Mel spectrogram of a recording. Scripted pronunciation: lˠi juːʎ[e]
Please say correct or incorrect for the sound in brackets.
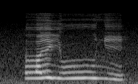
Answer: incorrect: i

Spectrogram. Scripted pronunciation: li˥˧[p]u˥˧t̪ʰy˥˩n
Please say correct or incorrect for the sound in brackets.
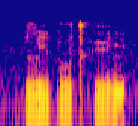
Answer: correct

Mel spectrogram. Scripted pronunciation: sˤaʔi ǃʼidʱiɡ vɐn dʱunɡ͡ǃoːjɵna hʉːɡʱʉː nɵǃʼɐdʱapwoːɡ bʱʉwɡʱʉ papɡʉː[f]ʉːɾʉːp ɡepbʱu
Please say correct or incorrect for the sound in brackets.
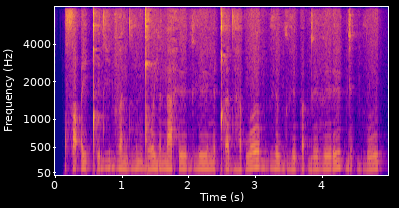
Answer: incorrect: v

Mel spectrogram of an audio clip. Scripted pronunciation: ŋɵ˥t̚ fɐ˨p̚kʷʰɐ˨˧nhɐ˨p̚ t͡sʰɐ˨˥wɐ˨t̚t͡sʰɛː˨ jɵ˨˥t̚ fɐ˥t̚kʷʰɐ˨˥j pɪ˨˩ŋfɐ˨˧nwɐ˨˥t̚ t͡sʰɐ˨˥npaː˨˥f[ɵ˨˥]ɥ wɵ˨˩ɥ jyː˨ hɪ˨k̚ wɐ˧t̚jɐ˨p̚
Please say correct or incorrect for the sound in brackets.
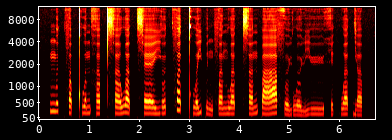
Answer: incorrect: ɵ˨˩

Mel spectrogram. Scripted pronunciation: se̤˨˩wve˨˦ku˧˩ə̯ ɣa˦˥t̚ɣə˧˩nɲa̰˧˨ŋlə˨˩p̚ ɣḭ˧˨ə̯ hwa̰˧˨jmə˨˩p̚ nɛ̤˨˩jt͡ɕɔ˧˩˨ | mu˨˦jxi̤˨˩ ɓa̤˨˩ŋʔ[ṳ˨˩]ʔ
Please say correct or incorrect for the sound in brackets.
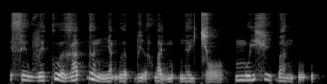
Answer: incorrect: ṵ˧˨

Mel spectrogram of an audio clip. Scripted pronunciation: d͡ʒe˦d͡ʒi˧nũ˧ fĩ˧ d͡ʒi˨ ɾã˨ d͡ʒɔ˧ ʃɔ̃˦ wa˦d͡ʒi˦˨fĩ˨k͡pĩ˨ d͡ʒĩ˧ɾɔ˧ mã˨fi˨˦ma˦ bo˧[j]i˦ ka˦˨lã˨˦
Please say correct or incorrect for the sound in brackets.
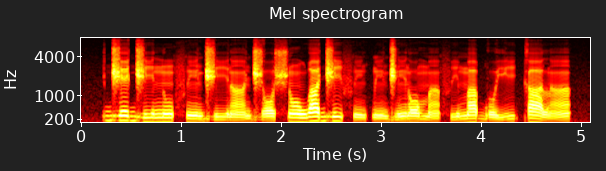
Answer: correct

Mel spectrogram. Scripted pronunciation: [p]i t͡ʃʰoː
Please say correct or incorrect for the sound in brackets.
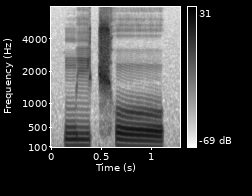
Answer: incorrect: m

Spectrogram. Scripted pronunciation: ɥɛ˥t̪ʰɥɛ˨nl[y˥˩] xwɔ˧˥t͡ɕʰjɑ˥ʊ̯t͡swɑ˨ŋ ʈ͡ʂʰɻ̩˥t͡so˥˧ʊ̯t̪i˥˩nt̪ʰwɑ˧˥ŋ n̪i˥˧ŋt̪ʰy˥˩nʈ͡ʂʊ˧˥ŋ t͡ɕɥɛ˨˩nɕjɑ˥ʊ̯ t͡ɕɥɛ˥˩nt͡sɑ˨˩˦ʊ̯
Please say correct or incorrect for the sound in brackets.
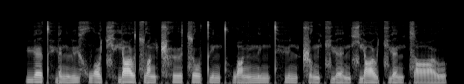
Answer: correct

